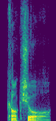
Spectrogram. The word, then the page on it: cocksure: British English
